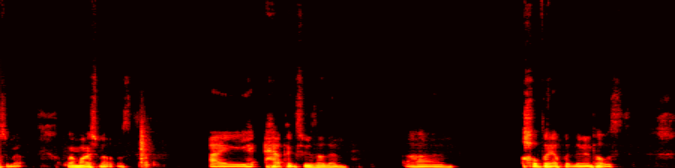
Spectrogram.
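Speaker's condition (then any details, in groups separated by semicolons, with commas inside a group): Cerebral palsy; since birth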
